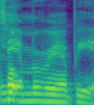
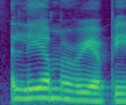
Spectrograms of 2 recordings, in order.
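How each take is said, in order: First: The name is said quickly. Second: The name is said slowly. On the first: The speaker calls it wrong. "am I saying it fast?" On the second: The speaker calls it right. "At a slower pace"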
